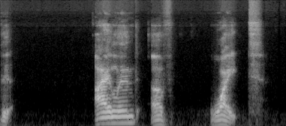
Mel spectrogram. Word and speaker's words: Wight: But over near the United Kingdom, they have an island, and it's called the Island of Wight. But White is not spelled White. It's spelled Wyght or something like that.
